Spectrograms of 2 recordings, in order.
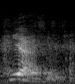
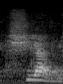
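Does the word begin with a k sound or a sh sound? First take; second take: k sound; sh sound. First: The word begins with a k sound. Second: The word begins with a sh sound. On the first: The speaker calls it right. "c'est chiasme" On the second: The speaker calls it wrong. "que certains prononcent malencontreusement chiasme"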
